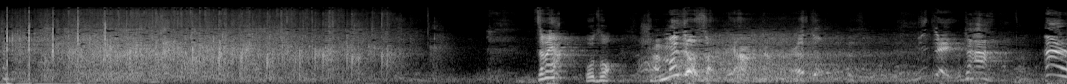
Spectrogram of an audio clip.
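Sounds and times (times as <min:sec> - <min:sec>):
audience applause at a live comedy stage show: 0:00.0 - 0:04.5
speech: 0:05.4 - 0:08.2
laughter: 0:06.3 - 0:10.4.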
